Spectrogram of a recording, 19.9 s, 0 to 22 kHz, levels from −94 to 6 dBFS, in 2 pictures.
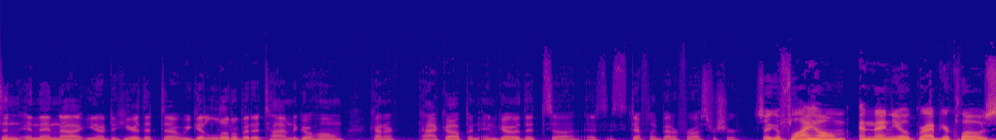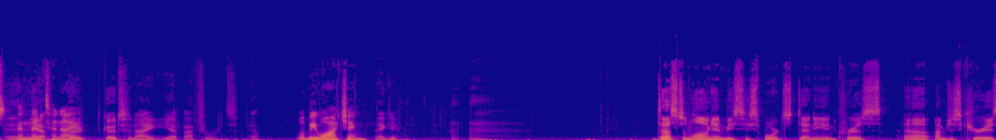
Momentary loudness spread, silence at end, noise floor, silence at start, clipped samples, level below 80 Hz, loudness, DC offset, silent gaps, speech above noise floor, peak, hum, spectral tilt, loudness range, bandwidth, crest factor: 19 LU; 0 s; -71 dBFS; 0 s; under 0.1%; -64 dBFS; -37 LUFS; under 0.1%; none; 34 dB; -16 dBFS; none; -6 dB/octave; 12 LU; 13.5 kHz; 20 dB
